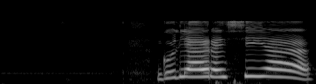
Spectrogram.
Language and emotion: Russian, positive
